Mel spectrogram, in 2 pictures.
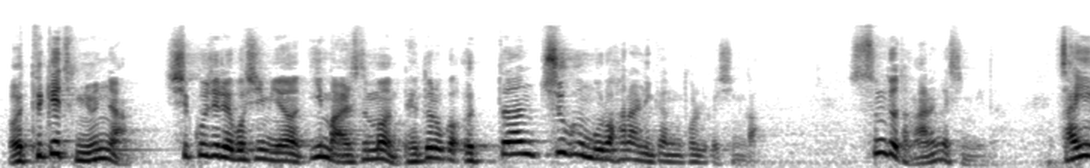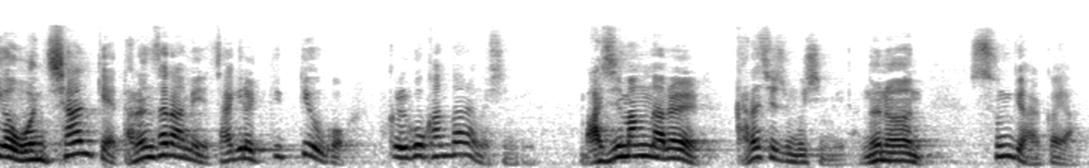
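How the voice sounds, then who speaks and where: A man's voice: fairly high pitch, big pitch swings, fast talker. A man preaching a sermon as pastor, acting out the voices of people he quotes. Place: church.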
